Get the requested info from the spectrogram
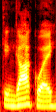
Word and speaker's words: Ngakoue: Leaders in the sack department, Josh Allen and Yannick Ngakoue.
